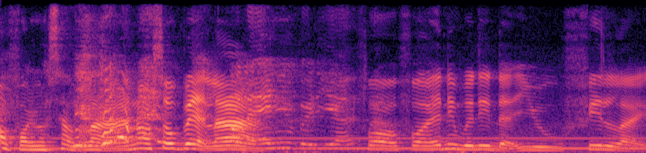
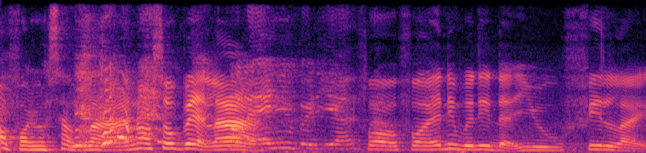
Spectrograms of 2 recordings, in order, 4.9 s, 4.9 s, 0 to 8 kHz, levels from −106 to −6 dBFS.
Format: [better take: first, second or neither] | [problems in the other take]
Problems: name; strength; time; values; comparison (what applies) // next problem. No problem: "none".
second | background sound (Organ); 14 dB below the speech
